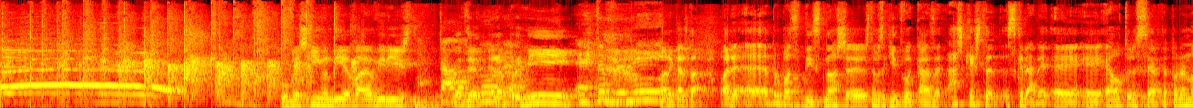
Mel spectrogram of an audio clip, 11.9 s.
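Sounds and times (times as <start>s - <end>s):
round of applause: 0.0s - 3.9s
speech: 2.8s - 11.9s.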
